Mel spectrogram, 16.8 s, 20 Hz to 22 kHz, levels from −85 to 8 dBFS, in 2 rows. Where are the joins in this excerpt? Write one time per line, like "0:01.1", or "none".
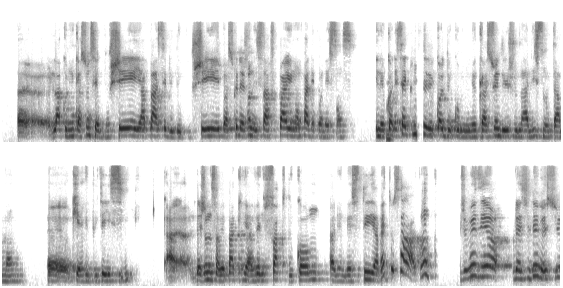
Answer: none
